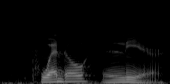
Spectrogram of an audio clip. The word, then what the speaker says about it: Puedo leer: be starting as well, called Puedo Leer. That's how you say it, right? Puedo leer. There you go. That's how you say it. That in Spanish means I can read.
